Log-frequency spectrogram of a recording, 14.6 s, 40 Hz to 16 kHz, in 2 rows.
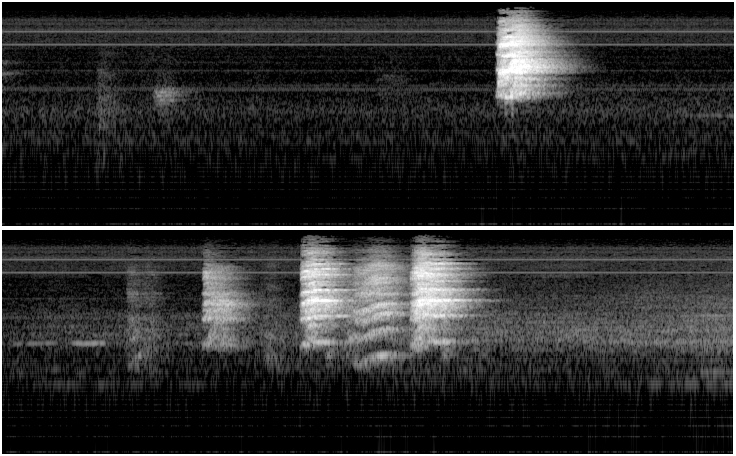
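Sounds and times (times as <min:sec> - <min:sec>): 
parrot squawking: 0:05.0 - 0:05.6, 0:09.3 - 0:12.2.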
